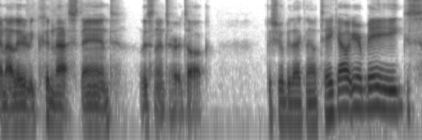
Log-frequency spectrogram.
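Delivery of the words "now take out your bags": put-on Minnesota accent, very high, slow, "bags" stretched long. Mocking her first spanish teacher from minnesota, imitating a minnesota accent. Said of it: "My very first Spanish teacher was from Minnesota".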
